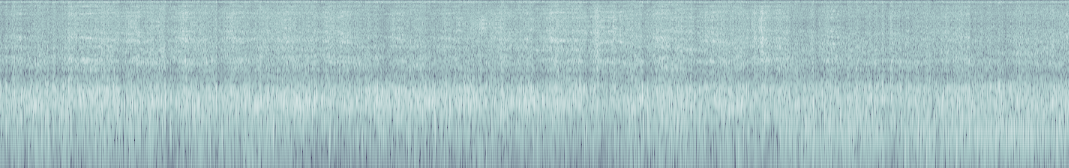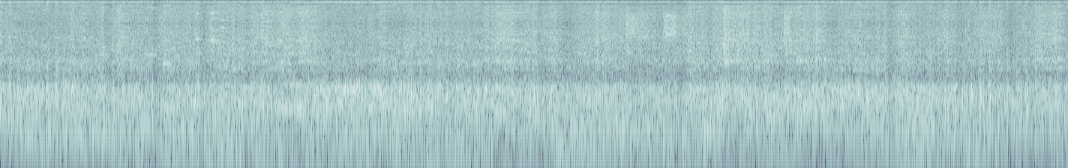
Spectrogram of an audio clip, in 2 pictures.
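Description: Double-stack intermodal freight cars rolling past: a steady, loud rumble of steel wheels on the rails, with repeated clicks as the wheels cross the track.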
